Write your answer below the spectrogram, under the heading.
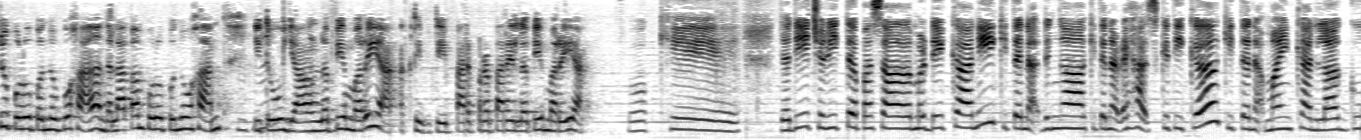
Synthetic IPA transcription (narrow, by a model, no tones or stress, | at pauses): upuluhpənubuhanndəlapanpuluhpənuɦanit̪ujaŋləbɪhməɾiahak̚t̪ivit̪ibaɾpərbaɾɪləbɪhməɾiah | okʰe | d͡ʒadit͡ʃəɾit̪apasalmərdekanikit̪anaʔdəŋarkit̪anaʔrəɦat̪̚sə̥kət̪ikakit̪anaʔmãiŋkanlaɡu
